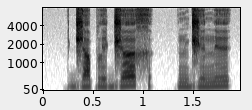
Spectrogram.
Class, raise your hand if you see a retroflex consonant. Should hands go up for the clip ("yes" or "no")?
no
